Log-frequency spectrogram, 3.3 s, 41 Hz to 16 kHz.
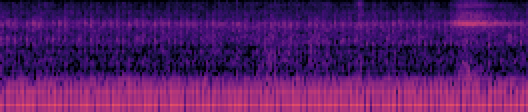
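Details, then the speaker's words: Nissan Terrano 2 TD27 diesel, cold start at -29°C: an even diesel clatter at a steady idle just after starting, with no misfire or extra knock. It runs normally. "oh it's only minus twenty nine it's running nice"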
